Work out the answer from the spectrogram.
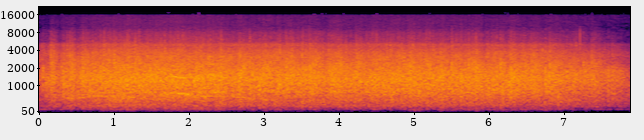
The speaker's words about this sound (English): Gee, was that applause for me?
